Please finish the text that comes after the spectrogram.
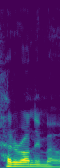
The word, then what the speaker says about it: Geronimo: But in Spain, it's actually pronounced Geronimo, and they call him Hero, which is quite cool, isn't it?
